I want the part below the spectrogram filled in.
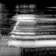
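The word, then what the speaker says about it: Nguyen: Yeah, I was just going off of the Vietnamese, like, if somebody has that NGUYE, it's like it's win. It's win usually.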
